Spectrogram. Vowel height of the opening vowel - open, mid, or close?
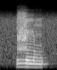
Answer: close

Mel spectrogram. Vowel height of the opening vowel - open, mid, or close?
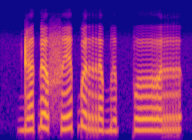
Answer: mid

